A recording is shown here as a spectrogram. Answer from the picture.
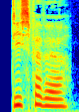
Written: disfavør

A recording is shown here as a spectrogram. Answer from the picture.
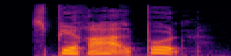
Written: spiralbund

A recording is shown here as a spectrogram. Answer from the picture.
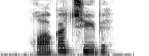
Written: rockertype

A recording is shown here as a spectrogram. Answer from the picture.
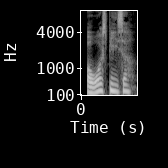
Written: overspiser

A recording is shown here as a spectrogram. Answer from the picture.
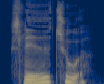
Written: slædetur

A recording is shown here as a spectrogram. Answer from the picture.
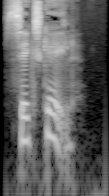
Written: sexgal

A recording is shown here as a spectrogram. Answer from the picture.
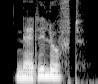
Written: natteluft

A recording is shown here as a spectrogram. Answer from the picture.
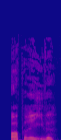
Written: oprive

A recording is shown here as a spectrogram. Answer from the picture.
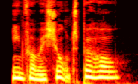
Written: informationsbehov

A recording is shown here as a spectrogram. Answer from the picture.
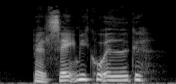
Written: balsamicoeddike

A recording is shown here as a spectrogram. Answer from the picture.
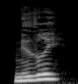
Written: nedrig

